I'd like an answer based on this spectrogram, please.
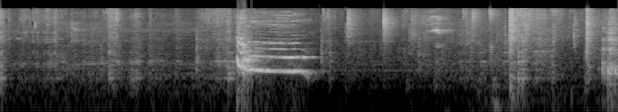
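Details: Female hound dog baying at a turtle while trying to get it to play: after quiet shuffling, one long mournful bay sounds, holding steady then dropping slightly, followed by scattered thumps and soft noises.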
